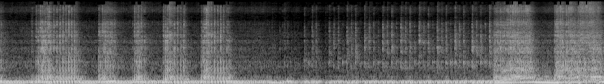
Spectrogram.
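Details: 1978 MG Midget with a 1.5 engine, side-draft carbs and fuel cell, first drive after sitting neglected for years: the engine pulls, then stumbles with ragged, uneven revs. It runs alright but still breaks up a little, with the carbs blamed.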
